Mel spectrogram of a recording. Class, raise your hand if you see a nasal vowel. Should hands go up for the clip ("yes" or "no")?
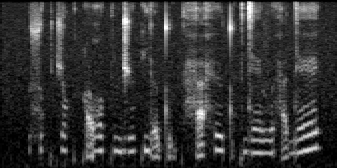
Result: no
